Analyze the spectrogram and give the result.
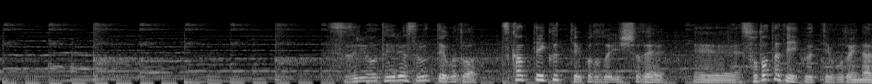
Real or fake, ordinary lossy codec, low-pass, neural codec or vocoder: real; none; 7.2 kHz; none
